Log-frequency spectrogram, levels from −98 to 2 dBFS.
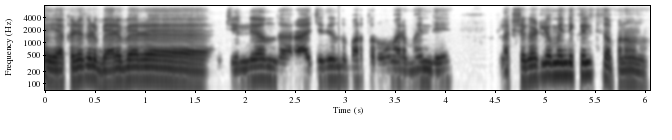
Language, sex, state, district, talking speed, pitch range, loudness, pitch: Kannada, male, Karnataka, Raichur, 60 wpm, 110-130 Hz, -16 LUFS, 120 Hz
